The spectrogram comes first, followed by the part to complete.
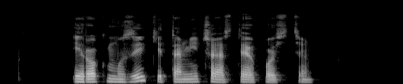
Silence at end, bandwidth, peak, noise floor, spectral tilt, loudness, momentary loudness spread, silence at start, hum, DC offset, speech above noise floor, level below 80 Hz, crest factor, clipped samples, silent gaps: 0.9 s; 11.5 kHz; -4 dBFS; -79 dBFS; -6 dB/octave; -24 LUFS; 9 LU; 0.75 s; none; under 0.1%; 56 dB; -66 dBFS; 22 dB; under 0.1%; none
